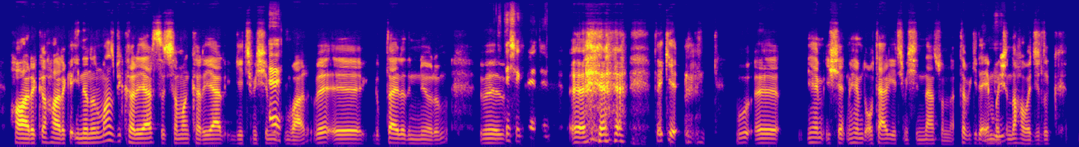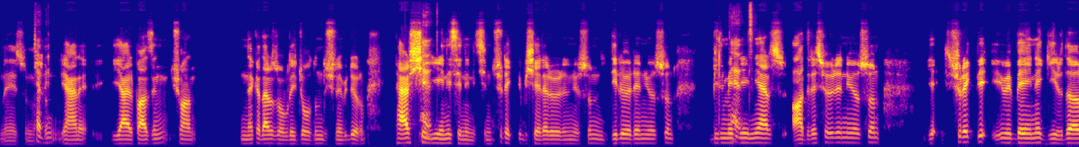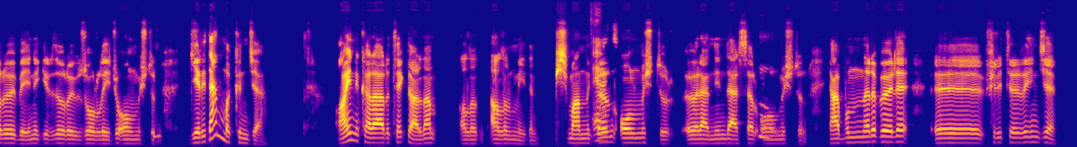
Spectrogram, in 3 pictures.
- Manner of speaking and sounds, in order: unintelligible speech; chuckle; throat clearing; "filtreleyince" said as "filitreleyince"
- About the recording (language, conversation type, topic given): Turkish, podcast, Hayatını değiştiren karar hangisiydi?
